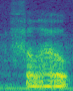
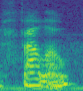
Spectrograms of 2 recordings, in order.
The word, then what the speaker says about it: Fallot: here it's pronounced either Fallot or Fallow, depending on how your doctor or your hospital pronounces it. Main thing is that T, that ending T, is not pronounced.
